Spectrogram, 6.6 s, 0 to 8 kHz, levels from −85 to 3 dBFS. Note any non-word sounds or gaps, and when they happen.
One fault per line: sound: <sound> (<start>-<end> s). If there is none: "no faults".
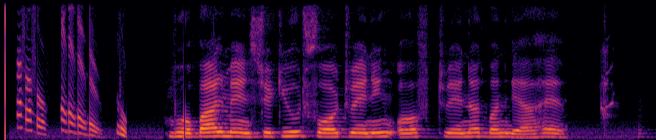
sound: chirp (0.2-1.3 s)
sound: laugh (6.0-6.2 s)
